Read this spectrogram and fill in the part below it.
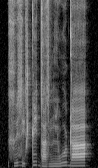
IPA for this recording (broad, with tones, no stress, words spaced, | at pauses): xɨ˨˦zḭ˨sʈi˦ da˨zŋĩ˨wu˦ ɖa˦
